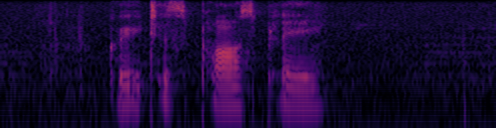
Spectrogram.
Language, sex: English, female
